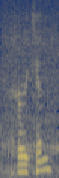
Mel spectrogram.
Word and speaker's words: Hurricane: For instance, this exit right here is not Hurricane, although a lot of people have said that. It's Hurricane. It's the original English, like British English, Hurricane. Maybe a Utah accent, but Hurricane is how you say it, not Hurricane.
